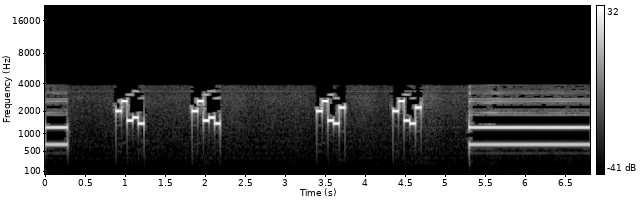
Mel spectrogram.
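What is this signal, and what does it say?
Five-tone selective call (ZVEI), heard as quick runs of five tones, tones of about 70 ms. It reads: 88564 88564 88549 88549
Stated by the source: ZVEI five-tone call 88549 received by SDR at Feuerwehr Orlamünde (f85360).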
